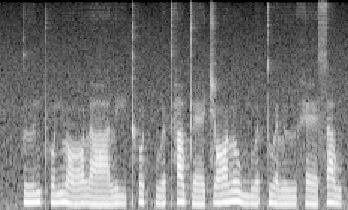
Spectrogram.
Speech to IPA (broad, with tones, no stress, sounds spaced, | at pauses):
t̪ ɯː˧˥ n pʰ o˧˥ n l ɔː˩˧ l aː˩ l iː˧˩ kʰ o˥˨ t̚ p u˩˧ ə̯ t̪ʰ a˥˨ w t̪ ɛː˩ t͡ɕ ɔː˧˥ l o˥˨ w m u˩˧ ə̯ t̪ u˧˩ ə̯ l ɯː˩ h ɛː˧˩ s a˥˨ w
